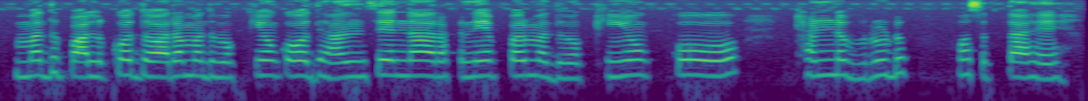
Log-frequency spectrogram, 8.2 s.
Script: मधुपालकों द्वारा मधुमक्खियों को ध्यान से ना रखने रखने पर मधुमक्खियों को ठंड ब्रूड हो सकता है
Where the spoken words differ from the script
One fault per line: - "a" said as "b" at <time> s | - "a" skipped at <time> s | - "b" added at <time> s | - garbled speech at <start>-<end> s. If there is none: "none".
- "रखने" skipped at 3.7 s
